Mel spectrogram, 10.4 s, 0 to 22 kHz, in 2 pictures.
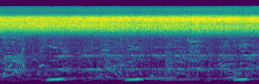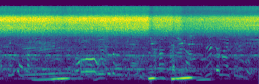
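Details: Siamangs Brave and Heart at Chiba Zoological Park, Chiba, Japan, on 2 August 2020, opening their show: short low rising hooted notes about every second and a half, some paired, over a steady hiss.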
